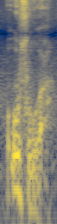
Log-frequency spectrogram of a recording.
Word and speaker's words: Úsuga: Fue capturado Dairo Antonio, se llama Úsuga, porque lleva acento en la U. Sí. Úsuga. Yo decía Úsuga, pero uno se llama como lo llaman. Pero este lleva acento en la U, Úsuga.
